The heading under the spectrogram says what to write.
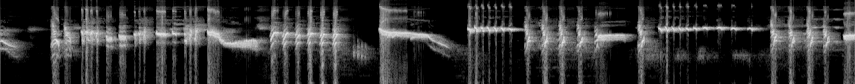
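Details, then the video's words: Long-tailed shrike, a trophy-winning contest bird now dead, in full 'isian' song: a rapid, nonstop medley of sharp chirps, clicking trills, sweeping downslurs and sustained high whistles, with almost no pauses. "PENTET GACOR FULL ISIAN | LAGU MEWAH | NGEROLL NONSTOP"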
